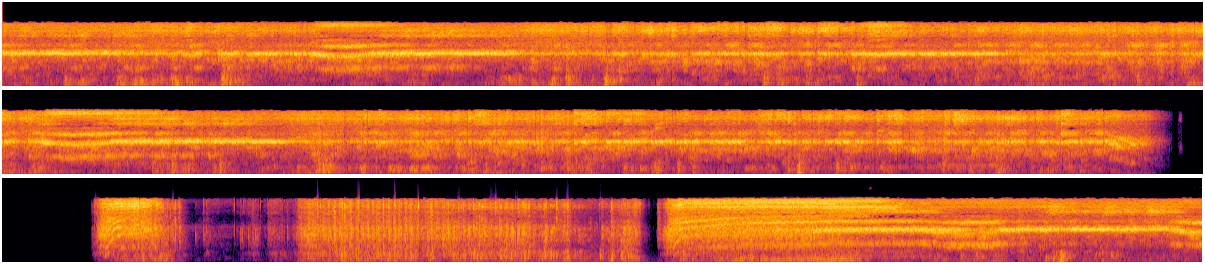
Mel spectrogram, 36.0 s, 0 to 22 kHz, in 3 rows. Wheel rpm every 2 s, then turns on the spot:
240, 230, 230, 230, 230, 240, 230, 230, 230, 230, 240, 130, 20, 10, 20, 120, 220, 230.
24-30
